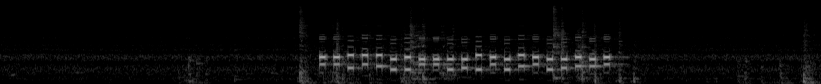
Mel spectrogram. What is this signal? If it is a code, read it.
DTMF, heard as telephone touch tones, dialled by machine, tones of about 60 ms, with kitchen noise. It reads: 006#912**143019014870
